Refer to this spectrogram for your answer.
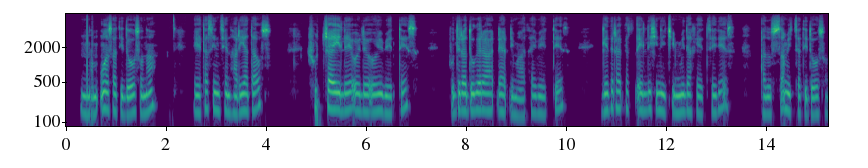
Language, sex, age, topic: Gamo, male, 18-24, agriculture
